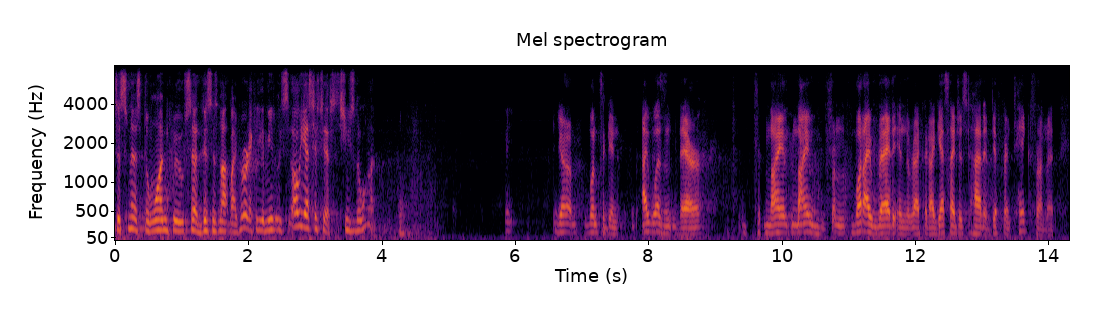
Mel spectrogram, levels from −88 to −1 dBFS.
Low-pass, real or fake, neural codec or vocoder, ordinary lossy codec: 7.2 kHz; fake; codec, 24 kHz, 3 kbps, HILCodec; Opus, 16 kbps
